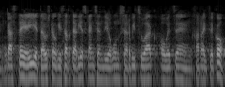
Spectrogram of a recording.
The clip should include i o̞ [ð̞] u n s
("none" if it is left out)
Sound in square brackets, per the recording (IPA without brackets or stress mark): ɣ̞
